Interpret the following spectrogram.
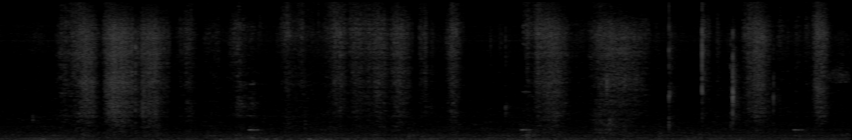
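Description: Hands handling a Samsung smartphone: soft rustling swishes of fingers and sleeves against the phone, and a few sharp clicks near the end from fingers on the phone and its side keys.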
